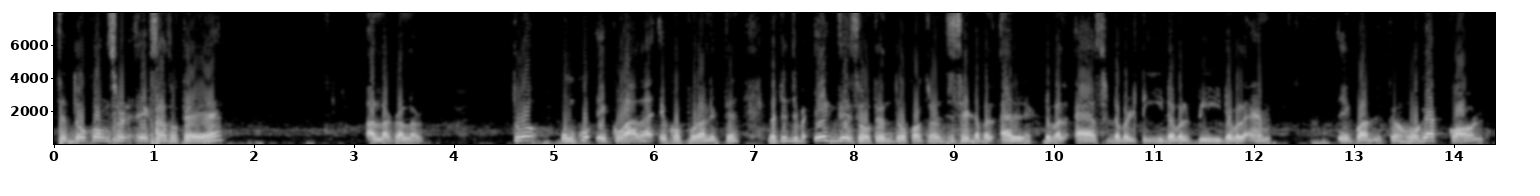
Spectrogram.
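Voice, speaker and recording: A man with a fairly high voice and a Hindi accent teaches children to read English. He asks a question and answers it himself, and he spells out each letter slowly and deliberately. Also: dark tone, no echo, rough recording. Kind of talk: explaining phonics on a board.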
